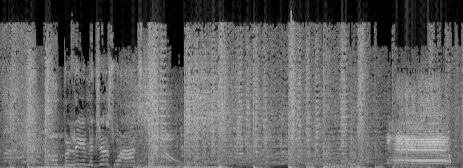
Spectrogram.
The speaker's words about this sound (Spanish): Vaya mañana que me están dando las ovejas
